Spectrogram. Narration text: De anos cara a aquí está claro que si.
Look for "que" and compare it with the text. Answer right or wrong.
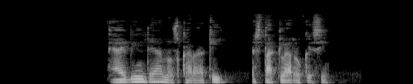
right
